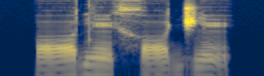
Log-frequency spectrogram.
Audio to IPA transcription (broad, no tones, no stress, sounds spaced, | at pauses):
ɔ d ẽ x ɔ d͡ʒ ẽ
